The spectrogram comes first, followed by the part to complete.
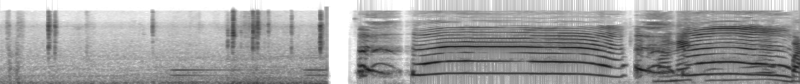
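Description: Low, steady car-cabin road rumble, then, after an abrupt cut, a young child crying loudly in long, drawn-out wails.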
